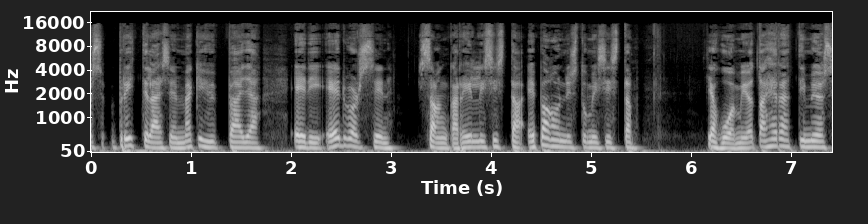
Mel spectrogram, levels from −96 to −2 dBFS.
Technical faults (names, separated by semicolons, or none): clock slip clicks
